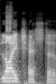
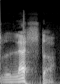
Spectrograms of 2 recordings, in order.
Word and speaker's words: Leicester: i am for instance when any americans say leicester and they say leicestershire or light or light lychester they say it is or like this here they just can't say it leicester it's very easy well it's not easy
